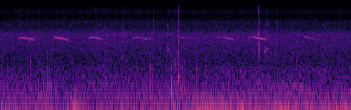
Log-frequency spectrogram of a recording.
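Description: A bird calling with short, high, slightly falling chirps, evenly repeated about one every three-quarters of a second, over a low rumble.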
